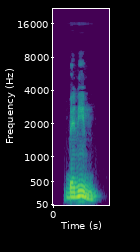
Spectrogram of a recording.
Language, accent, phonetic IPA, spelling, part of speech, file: Catalan, Valencia, [beˈnin], Benín, proper noun, LL-Q7026 (cat)-Benín.wav
- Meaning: Benin (a country in West Africa, formerly Dahomey)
